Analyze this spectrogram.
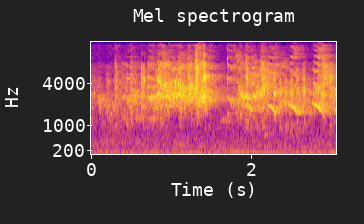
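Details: Budgerigars chirping in a steady, busy warble with buzzy scratchy notes, and a few clear rising whistled squeaks in the second half.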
